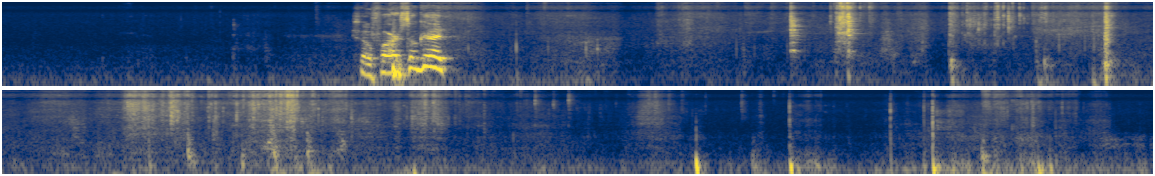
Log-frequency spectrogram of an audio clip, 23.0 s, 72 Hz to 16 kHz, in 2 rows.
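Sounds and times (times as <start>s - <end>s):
soft rustling: 3.7s - 17.2s.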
